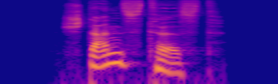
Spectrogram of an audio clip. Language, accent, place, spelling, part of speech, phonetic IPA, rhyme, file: German, Germany, Berlin, stanztest, verb, [ˈʃtant͡stəst], -ant͡stəst, De-stanztest.ogg
- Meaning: inflection of stanzen: 1. second-person singular preterite 2. second-person singular subjunctive II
